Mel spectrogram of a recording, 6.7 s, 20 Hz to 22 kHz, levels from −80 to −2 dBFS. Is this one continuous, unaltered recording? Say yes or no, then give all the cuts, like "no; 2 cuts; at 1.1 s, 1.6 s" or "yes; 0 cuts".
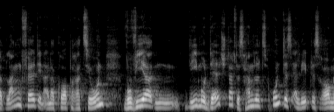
no; 1 cut; at 4.7 s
